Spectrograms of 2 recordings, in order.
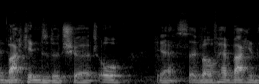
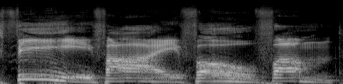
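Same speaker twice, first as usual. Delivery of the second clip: giant's roar; 3 semitones higher, 5 dB louder, much slower than usual. Acted. GM voices the Etin roaring fee fi fo fum. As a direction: bellow it like a fairy-tale giant. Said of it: "stands up and says".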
